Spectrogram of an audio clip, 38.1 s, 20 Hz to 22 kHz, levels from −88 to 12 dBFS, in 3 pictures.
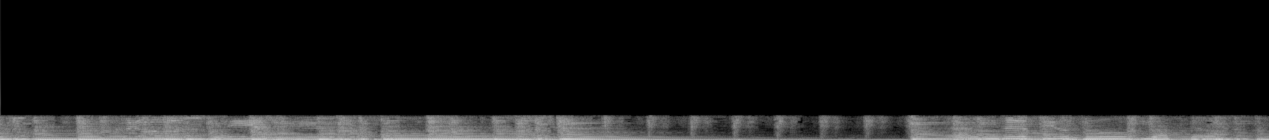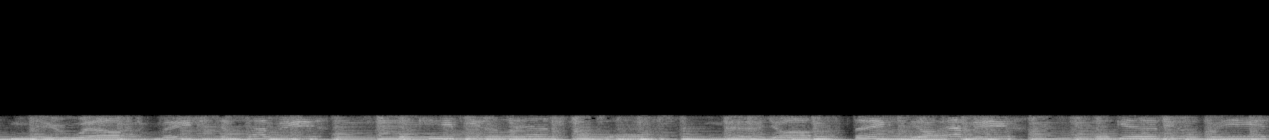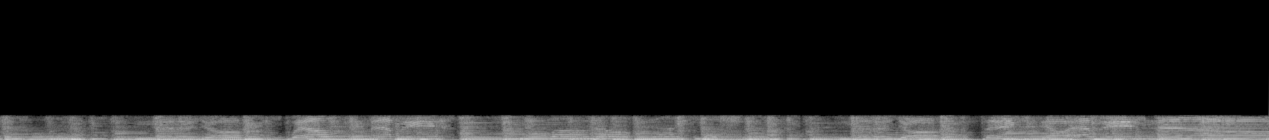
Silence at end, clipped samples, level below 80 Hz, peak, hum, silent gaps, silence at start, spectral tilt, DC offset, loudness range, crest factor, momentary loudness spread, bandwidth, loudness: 0 s; under 0.1%; -32 dBFS; -2 dBFS; none; none; 0 s; -11 dB/octave; under 0.1%; 4 LU; 14 dB; 8 LU; 4 kHz; -17 LUFS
